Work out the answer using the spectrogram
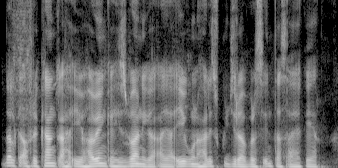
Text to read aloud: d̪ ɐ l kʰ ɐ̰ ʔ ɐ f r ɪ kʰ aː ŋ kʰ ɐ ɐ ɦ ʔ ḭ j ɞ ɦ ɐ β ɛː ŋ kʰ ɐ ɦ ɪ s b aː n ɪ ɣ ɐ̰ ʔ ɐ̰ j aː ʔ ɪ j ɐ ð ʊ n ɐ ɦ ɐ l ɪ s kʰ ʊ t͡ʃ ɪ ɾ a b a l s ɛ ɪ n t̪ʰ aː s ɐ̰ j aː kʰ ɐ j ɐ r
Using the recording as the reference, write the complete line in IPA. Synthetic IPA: d̪ ɐ l kʰ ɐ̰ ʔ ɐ f r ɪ kʰ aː ŋ kʰ ɐ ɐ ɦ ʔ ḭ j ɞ ɦ ɐ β ɛː ŋ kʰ ɐ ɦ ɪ s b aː n ɪ ɣ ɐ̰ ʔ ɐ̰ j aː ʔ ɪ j ɐ ɣ ʊ n ɐ ɦ ɐ l ɪ s kʰ ʊ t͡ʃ ɪ ɾ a b ɐ l s ɛ ɪ n t̪ʰ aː s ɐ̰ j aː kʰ ɐ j ɐ r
